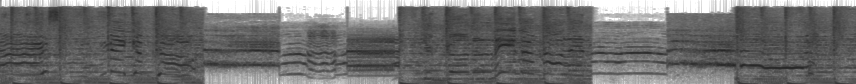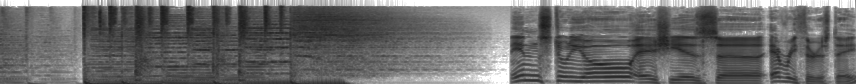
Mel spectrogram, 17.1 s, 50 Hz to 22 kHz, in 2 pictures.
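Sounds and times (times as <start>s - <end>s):
driving pop track with a thumping beat: 0.0s - 2.0s, 4.0s - 5.7s, 7.4s - 12.6s
goats bleating in place of a singer's voice: 2.0s - 4.1s, 5.8s - 8.1s
speech: 13.7s - 17.1s.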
